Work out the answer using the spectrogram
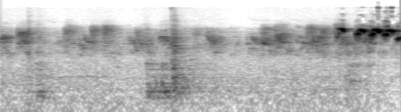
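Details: A Double-collared seedeater (Sporophila caerulescens) sings a fast, high chattering song of twittered notes that starts soft and grows loud and bright in the final second.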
